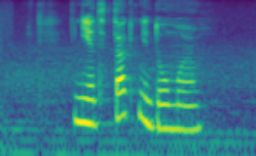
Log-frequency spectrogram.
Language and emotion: Russian, neutral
